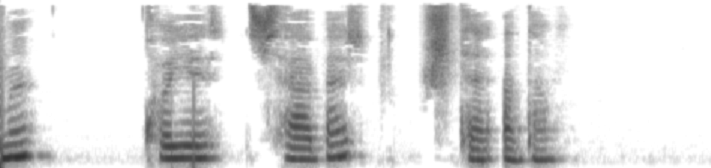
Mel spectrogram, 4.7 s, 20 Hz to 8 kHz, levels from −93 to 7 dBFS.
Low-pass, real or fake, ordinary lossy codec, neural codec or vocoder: 7.2 kHz; real; MP3, 32 kbps; none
